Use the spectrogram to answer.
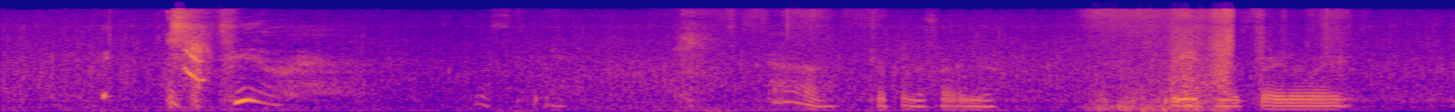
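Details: An adult who is sick with sneezing, possibly from allergies, gives a sharp, explosive sneeze, brief voiced sounds, then another noisy burst, with rain sounds in the background.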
